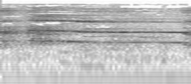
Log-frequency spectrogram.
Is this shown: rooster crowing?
yes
